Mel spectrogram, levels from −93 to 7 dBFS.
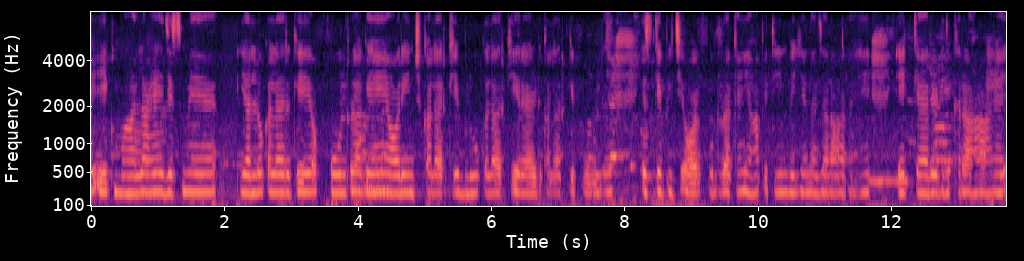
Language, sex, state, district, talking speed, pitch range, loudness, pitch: Hindi, female, Uttar Pradesh, Jalaun, 175 wpm, 230-245 Hz, -25 LUFS, 235 Hz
